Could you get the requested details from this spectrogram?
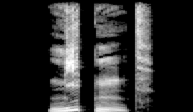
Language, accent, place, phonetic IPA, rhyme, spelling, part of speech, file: German, Germany, Berlin, [ˈniːtn̩t], -iːtn̩t, nietend, verb, De-nietend.ogg
- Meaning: present participle of nieten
